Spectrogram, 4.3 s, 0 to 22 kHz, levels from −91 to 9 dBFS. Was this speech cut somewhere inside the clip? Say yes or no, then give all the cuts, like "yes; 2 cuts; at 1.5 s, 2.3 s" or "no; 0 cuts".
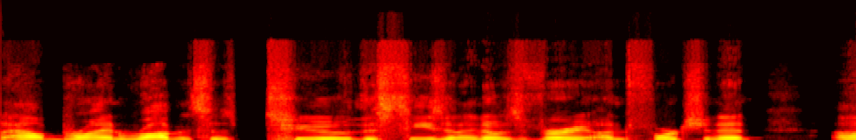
yes; 1 cut; at 1.1 s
